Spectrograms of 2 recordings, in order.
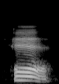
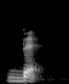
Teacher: So the P will have a burst of air, and you'll be able to see that on a spectrogram before the vowel begins. So there's a delay between releasing P, the air, and your vowel beginning.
